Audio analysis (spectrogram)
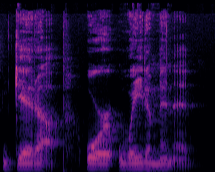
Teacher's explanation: we can also use this tap t sound to connect words so if we have two words and the first word ends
